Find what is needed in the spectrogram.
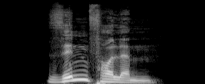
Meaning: strong dative masculine/neuter singular of sinnvoll
- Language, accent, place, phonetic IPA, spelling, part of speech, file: German, Germany, Berlin, [ˈzɪnˌfɔləm], sinnvollem, adjective, De-sinnvollem.ogg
